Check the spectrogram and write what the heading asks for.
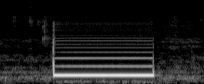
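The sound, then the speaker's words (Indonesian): A single steady telephone busy tone on an unanswered call sounds for about one second, loud and clear against a quiet background hum, then cuts off abruptly. “kalau mama agak susah ditelepon kayaknya lagi ngasih makan musang”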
